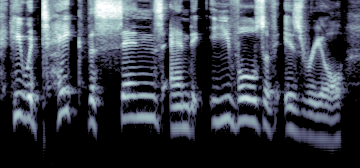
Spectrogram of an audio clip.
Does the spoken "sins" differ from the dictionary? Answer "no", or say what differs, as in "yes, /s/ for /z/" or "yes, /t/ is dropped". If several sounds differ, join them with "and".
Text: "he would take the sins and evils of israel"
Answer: no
